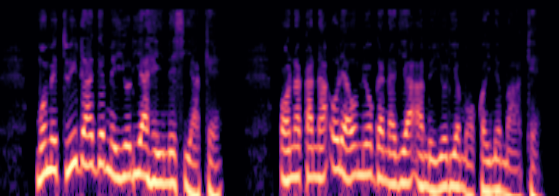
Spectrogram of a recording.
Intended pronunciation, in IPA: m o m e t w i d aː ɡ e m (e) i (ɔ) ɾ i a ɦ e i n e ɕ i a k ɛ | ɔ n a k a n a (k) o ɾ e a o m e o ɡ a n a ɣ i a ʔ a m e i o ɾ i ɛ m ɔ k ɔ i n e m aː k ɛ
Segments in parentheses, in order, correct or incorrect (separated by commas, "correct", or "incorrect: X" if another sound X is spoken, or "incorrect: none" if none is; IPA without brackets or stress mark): correct, incorrect: o, incorrect: ʔ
